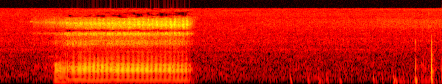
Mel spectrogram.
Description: Beanie, my Boston terrier, climbed into my lap while I was doing schoolwork. He fell asleep and started snoring.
